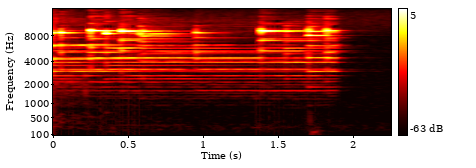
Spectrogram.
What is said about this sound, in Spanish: esa fue la alarma para decir que ya habíamos llegado a los 45 minutos. Em, no sé, la verdad, porque creo que la puse, no, no sé cuánto llevaremos.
